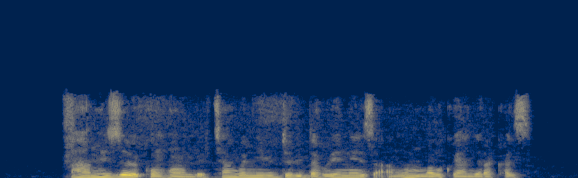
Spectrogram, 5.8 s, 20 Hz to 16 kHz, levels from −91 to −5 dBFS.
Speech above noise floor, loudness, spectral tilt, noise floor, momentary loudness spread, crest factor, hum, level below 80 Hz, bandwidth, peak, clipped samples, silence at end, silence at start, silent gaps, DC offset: 55 dB; -29 LUFS; -6.5 dB/octave; -83 dBFS; 13 LU; 18 dB; none; -62 dBFS; 8 kHz; -10 dBFS; under 0.1%; 0.5 s; 0.65 s; none; under 0.1%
